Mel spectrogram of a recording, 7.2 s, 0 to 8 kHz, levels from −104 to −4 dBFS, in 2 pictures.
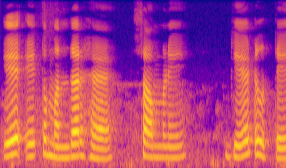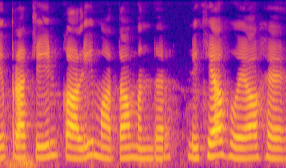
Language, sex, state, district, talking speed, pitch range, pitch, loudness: Punjabi, female, Punjab, Pathankot, 115 wpm, 185-220 Hz, 195 Hz, -17 LUFS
